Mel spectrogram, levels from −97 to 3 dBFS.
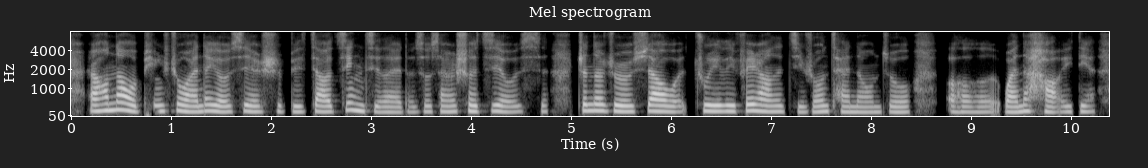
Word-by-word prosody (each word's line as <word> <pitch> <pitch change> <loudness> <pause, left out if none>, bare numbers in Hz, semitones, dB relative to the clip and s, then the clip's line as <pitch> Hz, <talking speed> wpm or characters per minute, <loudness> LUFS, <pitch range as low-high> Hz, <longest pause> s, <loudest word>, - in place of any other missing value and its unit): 然 210 +1 +3
后 230 - +5
那 250 +1 +6
我 215 -3 +6
平 200 +1 -4
时 225 +2 -4
玩 195 -2 +4
的 215 +2 0
游 195 -2 +3
戏 210 +2 -2
也 195 -1 +1
是 200 +1 -5
比 190 -1 -3
较 190 -1 +1
竞 230 +3 -1
技 195 -2 -5
类 180 -1 -3
的， 180 - -12
就 195 +2 -6
像 195 0 -3
是 195 - -4
射 205 -2 +2
击 205 +2 -3
游 190 -1 -2
戏， 200 0 -11 0.3
真 220 0 +1
的 225 -1 +3
就 210 0 +2
是 195 - +2
需 200 +2 -1
要 200 -1 +7
我 190 0 -2
注 215 -1 +1
意 205 0 +5
力 205 0 +3
非 220 +2 +2
常 205 -2 +3
地 195 - -1
集 185 -1 -8
中， 195 +2 -2
才 190 -1 -4
能 180 0 -4
就， 180 0 -4 0.3
呃， 185 -1 -5
玩 185 0 +2
得 210 - +1
好 185 -4 0
一 190 0 -5
点。 195 -1 -6
195 Hz, 285 characters per minute, -23 LUFS, 185-210 Hz, 0.3 s, 要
